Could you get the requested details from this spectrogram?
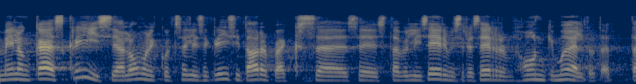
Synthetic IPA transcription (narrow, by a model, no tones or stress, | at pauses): me̞jlo̞nkæːskriːsjɑlo̞ːmulikˑult̪se̞lʲːise̞kriːsit̪ɑrb̥e̞ksse̞ːst̪ɑbilise̞ːɾimisre̞se̞rvo̞nɡimɤe̞ld̪̥ud̪̥e̞t̪ːˑ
